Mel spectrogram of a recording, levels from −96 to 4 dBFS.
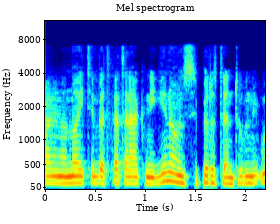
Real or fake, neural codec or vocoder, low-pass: fake; codec, 16 kHz, 0.5 kbps, X-Codec, WavLM features, trained on Multilingual LibriSpeech; 7.2 kHz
